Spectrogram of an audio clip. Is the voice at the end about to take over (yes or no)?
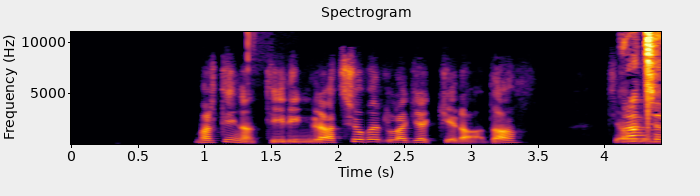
yes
